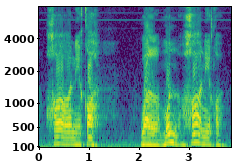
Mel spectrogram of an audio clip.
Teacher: huruf ha Terus yang berikutnya Wal Mun khoniqoh Wal munkoniqoh ini nun mati bertemu dengan huruf Izhar yaitu huruf ko gitu jadi jelas ya dibacanya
